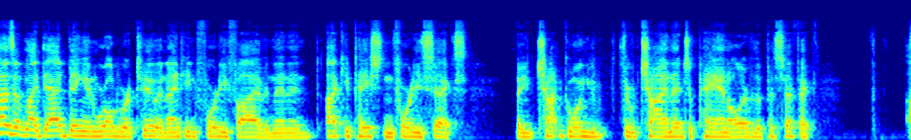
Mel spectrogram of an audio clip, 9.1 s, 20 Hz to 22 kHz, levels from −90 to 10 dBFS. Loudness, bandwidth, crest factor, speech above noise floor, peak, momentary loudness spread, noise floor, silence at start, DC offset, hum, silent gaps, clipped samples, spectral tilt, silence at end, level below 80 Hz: -21 LUFS; 12 kHz; 12 dB; 36 dB; -10 dBFS; 6 LU; -56 dBFS; 0 s; under 0.1%; none; none; under 0.1%; -6 dB/octave; 0 s; -58 dBFS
